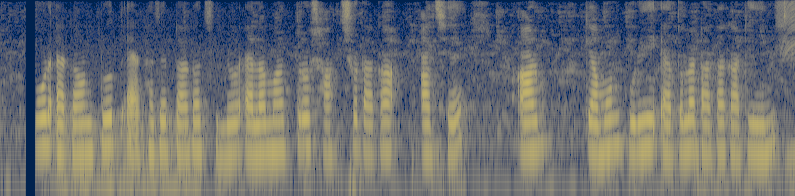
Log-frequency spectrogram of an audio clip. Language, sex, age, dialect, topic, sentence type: Bengali, female, 18-24, Rajbangshi, banking, question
